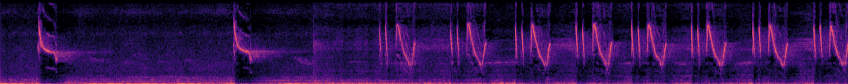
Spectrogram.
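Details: Bar-winged prinia (cigun) call used as a decoy to get other birds singing. Two sharp falling whistles over a low hum come first, then a quick run of bright notes that sweep down and up, repeated in a steady series.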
